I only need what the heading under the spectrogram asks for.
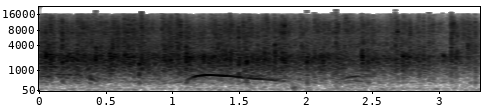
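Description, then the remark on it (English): A large church audience claps steadily and densely throughout in praise of God, with a single rising-and-falling cheer or whoop cutting through the applause partway in and a shorter call near the end. “Give God a hand clap and a shout of praise.”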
